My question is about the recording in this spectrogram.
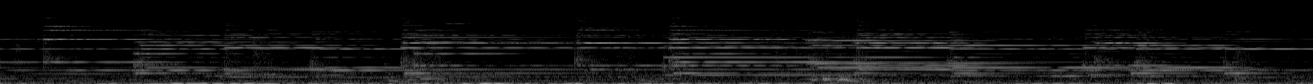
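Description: Tuned bells playing a slow melody: each struck note rings on and overlaps the next.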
